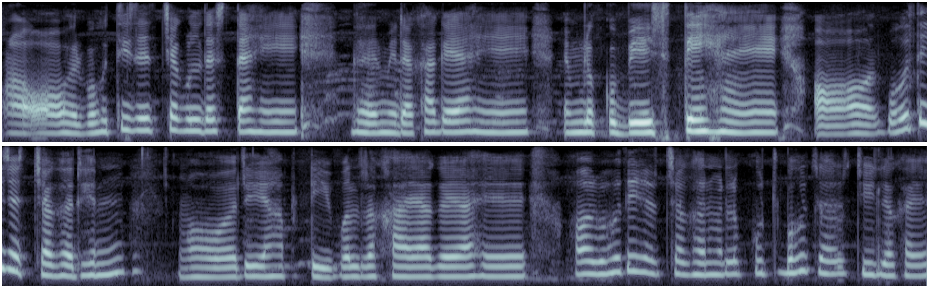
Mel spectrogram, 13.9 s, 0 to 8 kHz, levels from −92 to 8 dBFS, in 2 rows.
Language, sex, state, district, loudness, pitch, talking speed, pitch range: Hindi, female, Chhattisgarh, Sarguja, -20 LUFS, 220 Hz, 170 wpm, 210-255 Hz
